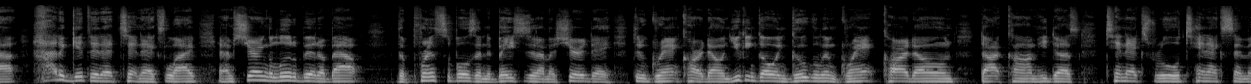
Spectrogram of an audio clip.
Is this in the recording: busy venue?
no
